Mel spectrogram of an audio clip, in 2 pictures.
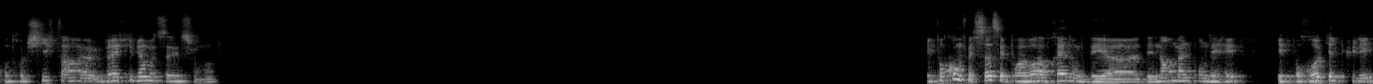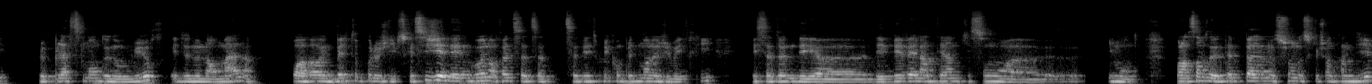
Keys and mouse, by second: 1.1 ctrl+right click, 1.4 middle drag, 2.4 ctrl+right click, 2.7 middle click, 3.2 shift+middle click, 4.0 ctrl+right click, 4.4 middle click, 5.1 middle drag, 5.5 shift+middle drag, 6.5 ctrl+right click, 7.4 ctrl+right click, 8.0 ctrl+right click, 8.4 middle click, 9.0 shift+middle drag, 9.3 middle drag, 9.8 shift+middle drag, 10.1 middle drag, 10.6 shift+middle drag, 11.4 ctrl+right click, 12.4 ctrl+right click, 12.8 middle drag, 13.3 shift+middle drag, 14.4 ctrl+right click, 14.8 shift+middle drag, 15.5 ctrl+right click, 15.9 middle drag, 16.3 shift+middle drag, 16.7 middle drag, 17.6 ctrl+right click, 18.1 shift+middle drag, 19.0 ctrl+right click, 19.6 ctrl+right click, 20.0 middle drag, 20.4 shift+middle drag, 20.7 middle drag, 21.6 ctrl+right click, 22.2 ctrl+right click, 22.5 middle drag, 23.1 shift+middle drag, 24.2 ctrl+right click, 25.0 middle drag, 25.5 shift+middle drag, 26.0 shift+middle drag, 26.9 ctrl+right click, 27.2 middle drag.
